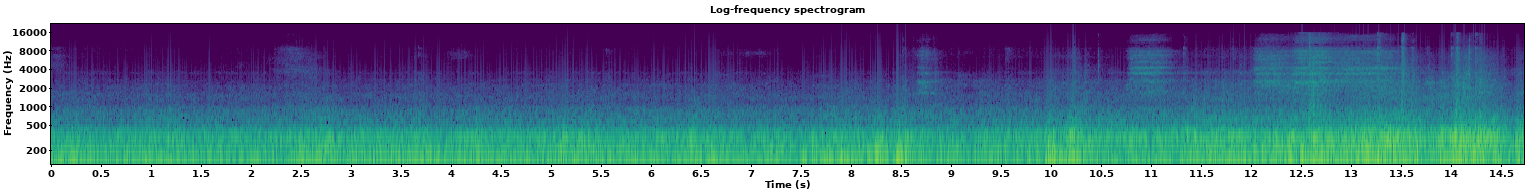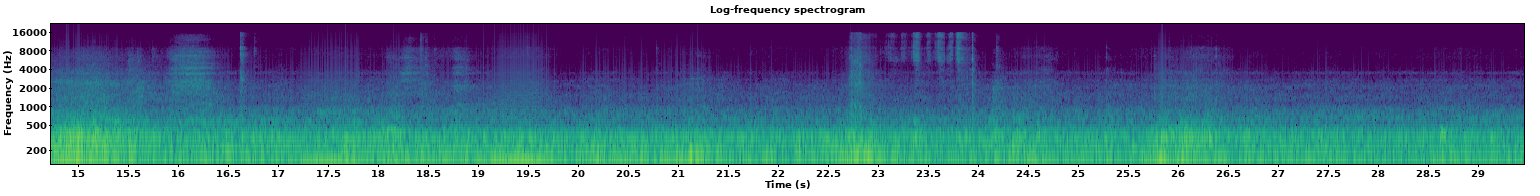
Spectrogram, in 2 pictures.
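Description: Passenger train running, heard from inside the carriage: a steady low rumble with scattered clicks and knocks, growing louder for a few seconds in the middle.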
